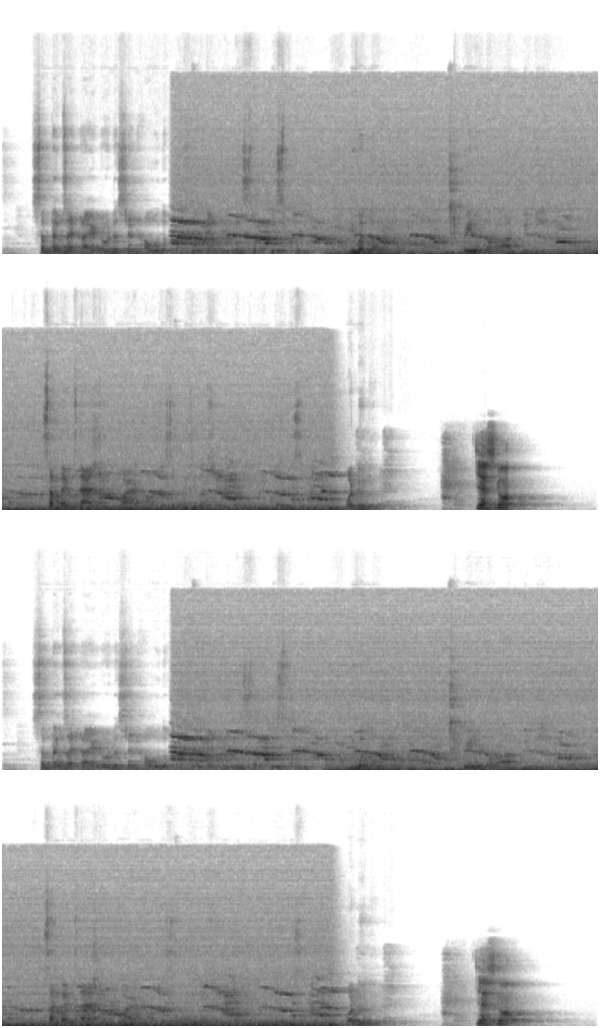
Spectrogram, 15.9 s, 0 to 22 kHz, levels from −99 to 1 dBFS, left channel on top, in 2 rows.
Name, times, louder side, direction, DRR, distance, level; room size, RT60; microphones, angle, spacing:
voice 1, 0.4-4.1 4.4-5.1 6.0-7.5 8.5-12.2 12.5-13.2, left 2 dB, 45° left, 4 dB, 0.8 m, -28 dB
sound 1, 2.2-12.4, equal, 15° left, 1.5 m, -28 dB
sound 2, 4.3-12.4, right 1 dB, 30° right, 0.7 m, -27 dB
voice 2, 13.8-14.7, left 5 dB, 80° left, 10 dB, 0.5 m, -22 dB
9.4 x 4.3 x 3.5 m, 1.1 s
head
